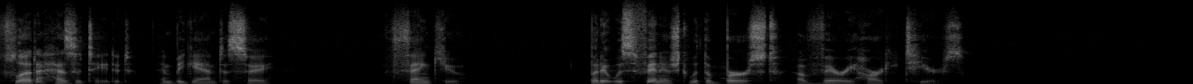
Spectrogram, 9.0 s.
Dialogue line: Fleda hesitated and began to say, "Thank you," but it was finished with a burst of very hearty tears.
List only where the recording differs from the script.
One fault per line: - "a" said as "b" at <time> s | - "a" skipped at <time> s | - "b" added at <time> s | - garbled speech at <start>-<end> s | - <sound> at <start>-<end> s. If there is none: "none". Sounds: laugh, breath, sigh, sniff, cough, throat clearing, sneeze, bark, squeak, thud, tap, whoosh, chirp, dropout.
none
